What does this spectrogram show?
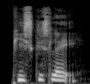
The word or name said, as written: piskeslag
